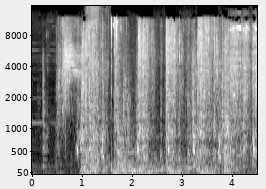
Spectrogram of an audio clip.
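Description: A pickaxe strikes metal with ringing clanks.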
